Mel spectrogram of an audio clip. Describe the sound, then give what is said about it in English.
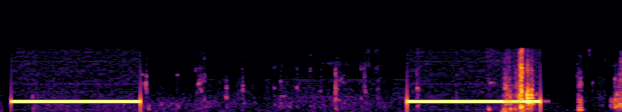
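A telephone tone sounds while calling a corporate office: two steady, unbroken bursts of about two seconds each, separated by a few seconds of near-silence with faint background noise. “Let's call the corporate office, see if I can get somebody's attention.”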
